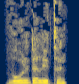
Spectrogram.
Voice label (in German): "wohlgelitten", German; adjectives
